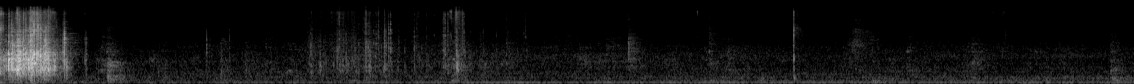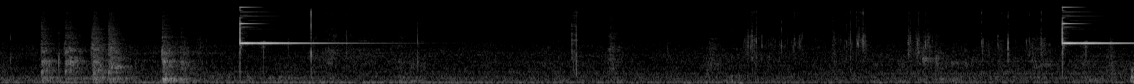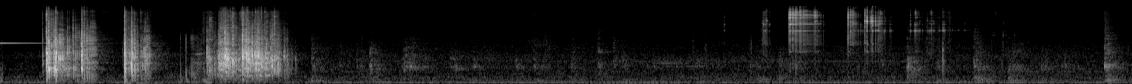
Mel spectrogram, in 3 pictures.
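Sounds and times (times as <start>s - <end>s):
bell-like ding: 13.8s - 15.4s, 22.0s - 23.1s.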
